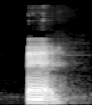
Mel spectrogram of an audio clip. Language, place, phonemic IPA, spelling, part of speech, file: Hindi, Delhi, /pɛːɾ/, पैर, noun, LL-Q1568 (hin)-पैर.wav
- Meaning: foot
